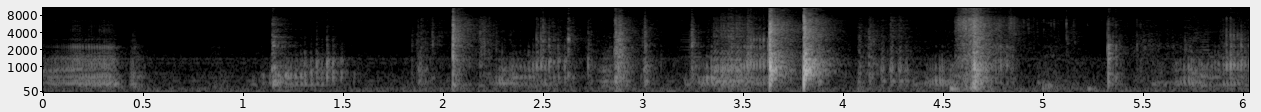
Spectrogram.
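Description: A plastic case clicks and rattles in a man's hands.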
